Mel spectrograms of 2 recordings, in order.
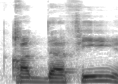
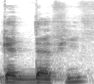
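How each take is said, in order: First: The name begins with a k sound. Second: The name begins with a g sound. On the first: This is the usual French pronunciation. "Moi je dis Kadhafi" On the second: This follows spoken North African Arabic. "ça devient Gaddafi"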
